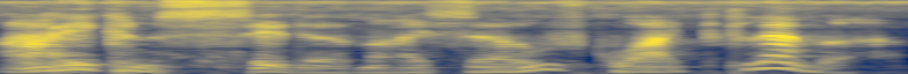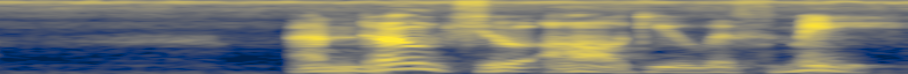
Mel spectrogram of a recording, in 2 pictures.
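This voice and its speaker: A proud, ancient tiger, played by a man, tells a storybook tale in a gravelly, unhurried voice. His delivery swoops up and down with theatrical relish. Loud music plays behind him throughout. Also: mid-range voice, sing-song, poor audio. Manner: theatrical and self-satisfied. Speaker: narrator. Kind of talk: scripted storybook narration. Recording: narration over loud music.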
